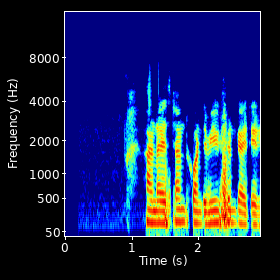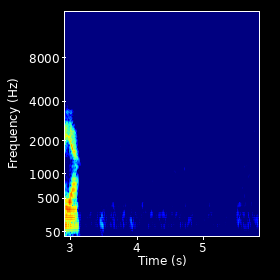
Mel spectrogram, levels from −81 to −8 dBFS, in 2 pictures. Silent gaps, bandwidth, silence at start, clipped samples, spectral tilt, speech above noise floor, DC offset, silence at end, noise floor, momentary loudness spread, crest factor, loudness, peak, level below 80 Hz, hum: none; 6.2 kHz; 0.9 s; under 0.1%; -9.5 dB/octave; 64 dB; under 0.1%; 2.75 s; -81 dBFS; 17 LU; 20 dB; -17 LUFS; -2 dBFS; -58 dBFS; none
